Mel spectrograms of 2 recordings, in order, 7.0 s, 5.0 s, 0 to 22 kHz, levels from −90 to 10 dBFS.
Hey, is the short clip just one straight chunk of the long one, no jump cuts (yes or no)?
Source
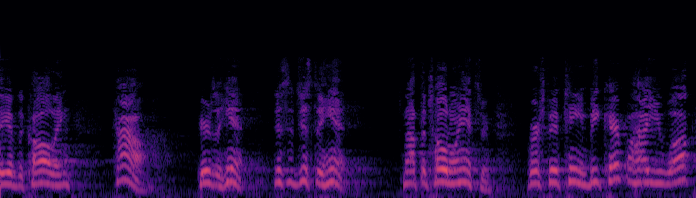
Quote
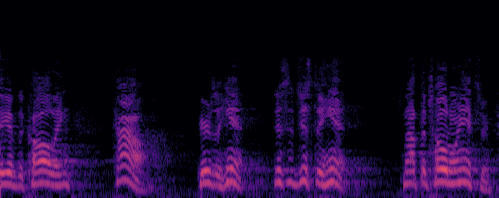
yes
